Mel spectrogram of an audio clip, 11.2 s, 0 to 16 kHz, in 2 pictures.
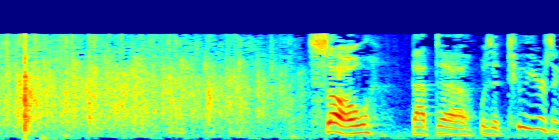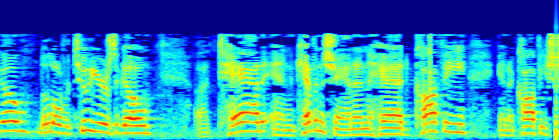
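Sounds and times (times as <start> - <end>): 
single sharper louder clap: 0.0 - 1.8
audience applauding, many hands clapping: 0.0 - 3.2
speech: 3.1 - 11.1.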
